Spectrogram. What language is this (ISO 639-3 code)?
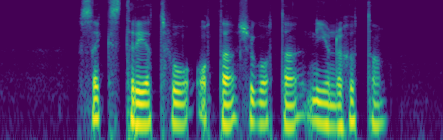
swe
